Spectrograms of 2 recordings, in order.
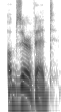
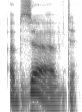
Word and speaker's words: observed: It's very common to hear people express these verbs phonetically. For example, observed, crashed, and concluded, when in fact they should be pronounced observed with a d sound at the end, crashed with a t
